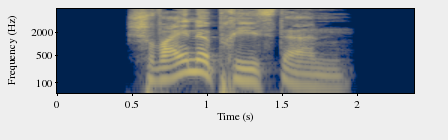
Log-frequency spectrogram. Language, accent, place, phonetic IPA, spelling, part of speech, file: German, Germany, Berlin, [ˈʃvaɪ̯nəˌpʁiːstɐn], Schweinepriestern, noun, De-Schweinepriestern.ogg
- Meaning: dative plural of Schweinepriester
